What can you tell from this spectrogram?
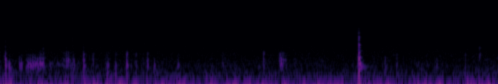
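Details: Bowel sounds from the belly just after a gastroscopy (upper endoscopy) with normal results, while drinking water: faint low gurgles and bubbling pops with one sharper gurgle; ordinary bowel sounds.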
